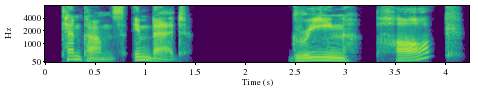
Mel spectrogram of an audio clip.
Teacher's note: So it's not that noticeable. But before you prepare for that P or B, it sounds more like an M. £10 in bed. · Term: assimilation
